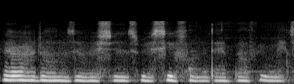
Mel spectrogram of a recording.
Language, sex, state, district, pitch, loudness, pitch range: English, female, Nagaland, Kohima, 180 Hz, -17 LUFS, 170-190 Hz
